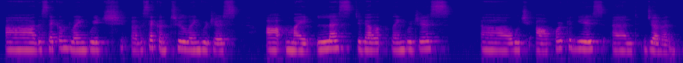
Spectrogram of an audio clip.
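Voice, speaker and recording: A woman's voice: medium pitch, little pitch movement, slow, echoey room. A young woman from Russia with a Russian accent, a vlogger chatting casually to the camera and joking at her own expense, with many fillers.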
